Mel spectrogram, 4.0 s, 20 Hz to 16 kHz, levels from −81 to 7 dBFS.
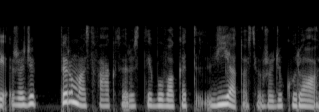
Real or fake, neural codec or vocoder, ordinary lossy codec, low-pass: real; none; Opus, 64 kbps; 7.2 kHz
